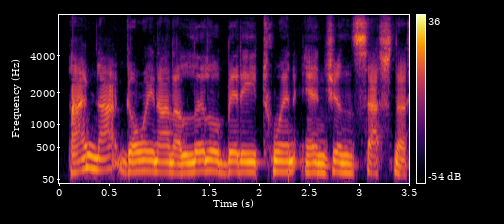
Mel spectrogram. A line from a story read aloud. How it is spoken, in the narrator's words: she said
